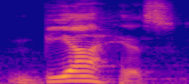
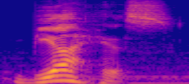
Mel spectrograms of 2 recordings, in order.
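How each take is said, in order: No difference in how they are said.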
